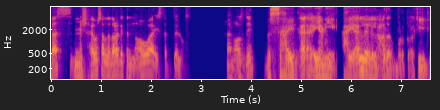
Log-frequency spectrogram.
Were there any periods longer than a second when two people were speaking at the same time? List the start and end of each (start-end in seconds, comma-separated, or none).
none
